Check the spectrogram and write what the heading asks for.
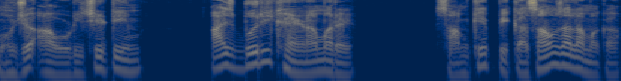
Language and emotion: Goan Konkani, sad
